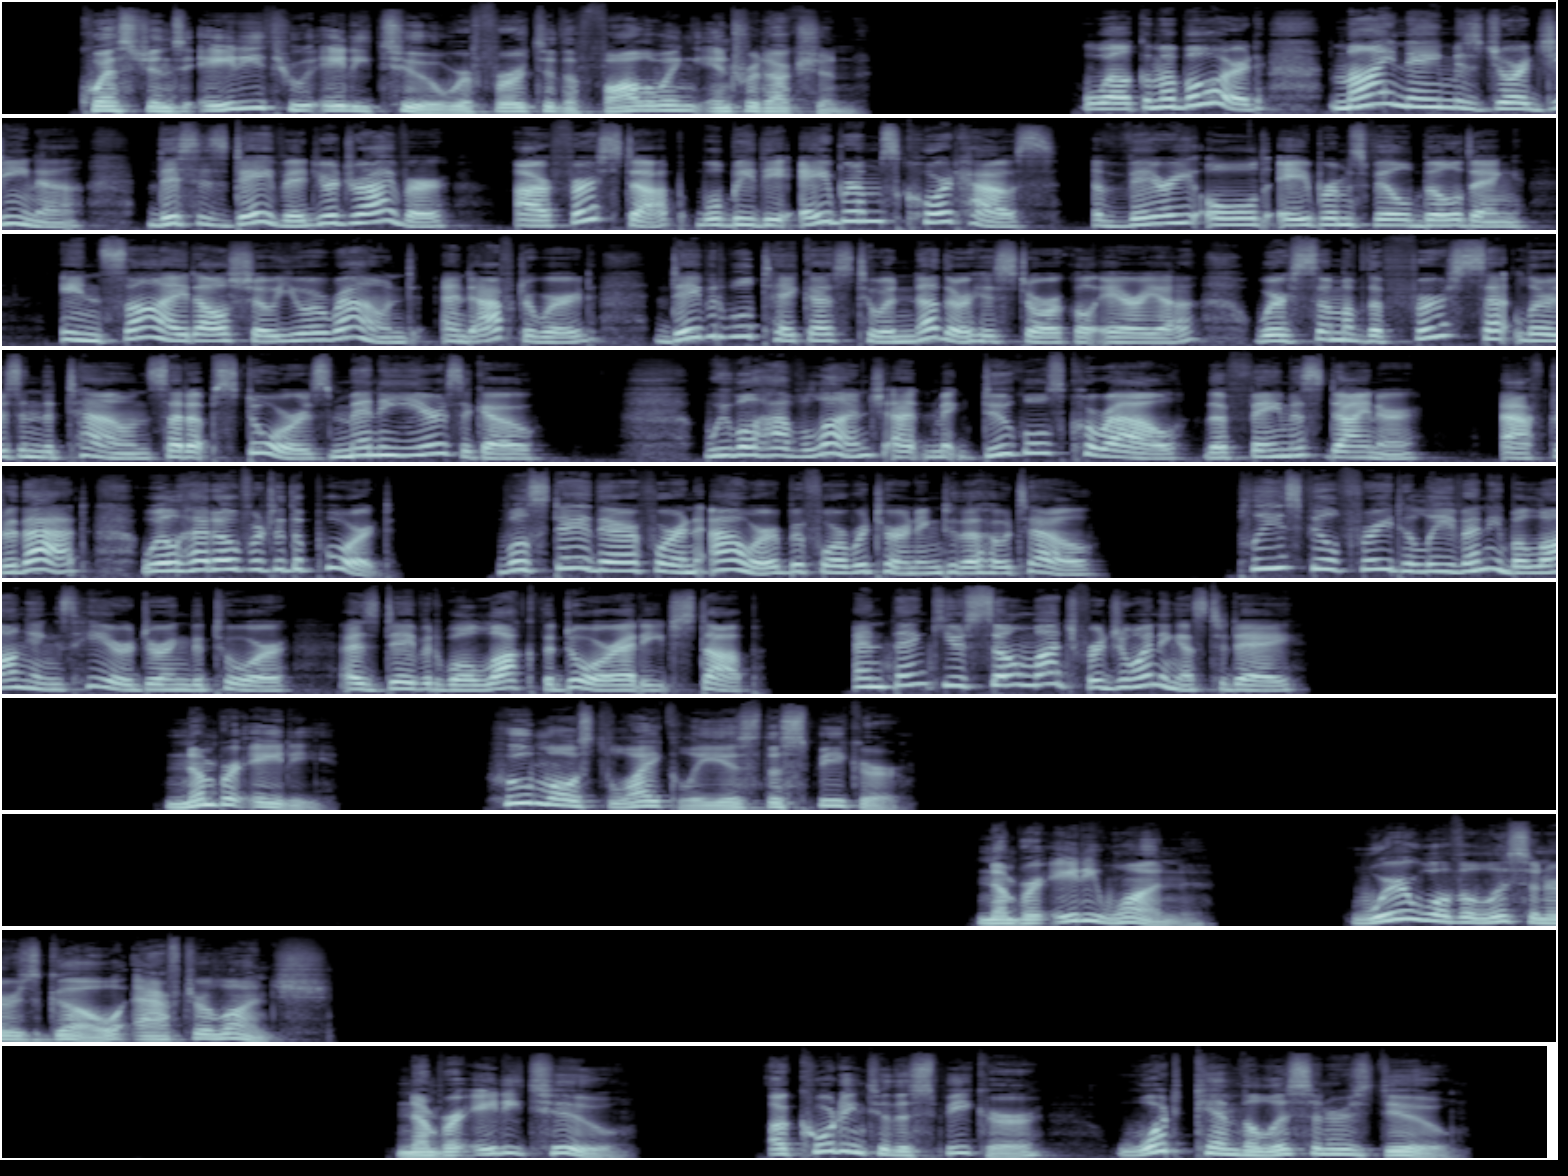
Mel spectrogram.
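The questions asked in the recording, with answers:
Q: Who most likely is the speaker?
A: A tour guide

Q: Where will the listeners go after lunch?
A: To the port

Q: According to the speaker, what can the listeners do?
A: Leave their belongings on the bus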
